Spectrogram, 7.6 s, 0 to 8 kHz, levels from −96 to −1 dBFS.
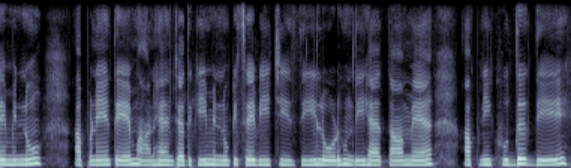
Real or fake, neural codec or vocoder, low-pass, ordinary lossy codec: real; none; none; none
